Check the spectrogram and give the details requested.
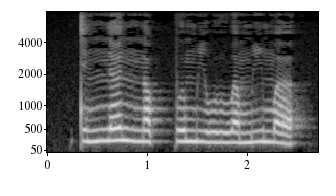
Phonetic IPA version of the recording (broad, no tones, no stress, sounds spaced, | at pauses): t ɪ nː ɜ nː ɒ pː ʊ m i w u w ʌ m i m ʌ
